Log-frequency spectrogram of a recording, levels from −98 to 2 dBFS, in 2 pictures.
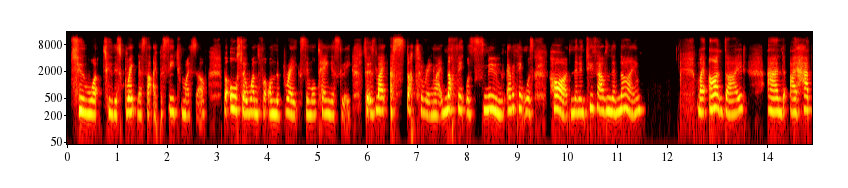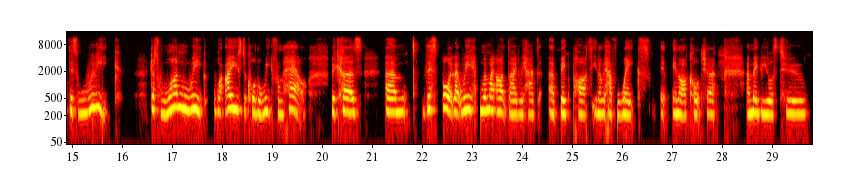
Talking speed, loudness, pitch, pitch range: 165 wpm, -27 LUFS, 240 Hz, 220-270 Hz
